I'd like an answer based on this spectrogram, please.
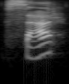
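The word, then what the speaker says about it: سَر: So what we'll see is this word in green, but depending on context, it can be pronounced sar, head, ser, nam, or sor, slippery.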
